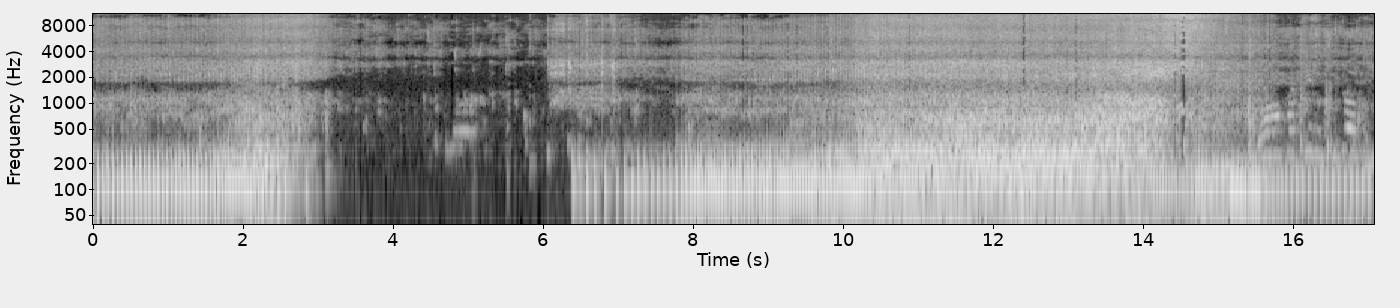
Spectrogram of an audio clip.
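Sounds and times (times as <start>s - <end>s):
motorcycle engine revving: 0.0s - 3.0s, 6.1s - 17.0s.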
